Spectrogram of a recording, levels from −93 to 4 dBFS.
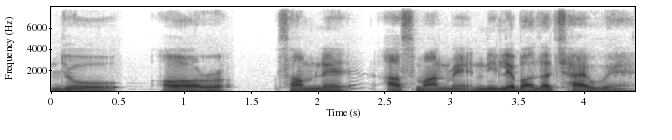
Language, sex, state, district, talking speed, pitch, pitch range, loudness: Hindi, male, Chhattisgarh, Rajnandgaon, 135 wpm, 120 Hz, 105-125 Hz, -19 LUFS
